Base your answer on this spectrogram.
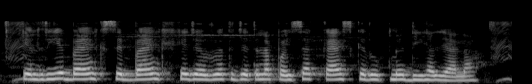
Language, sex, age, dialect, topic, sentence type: Bhojpuri, female, 18-24, Southern / Standard, banking, statement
